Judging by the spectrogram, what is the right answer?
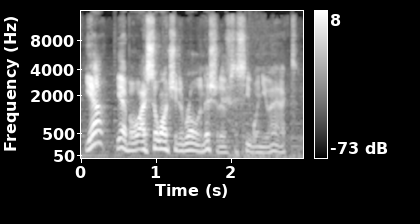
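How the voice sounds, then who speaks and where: A man's voice: medium pitch, lively intonation, quick pace, fairly bright tone. A man acts as game master for a tabletop game, with a mid-range voice. He narrates casually and graphically, in informal language. Faint music plays behind him.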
